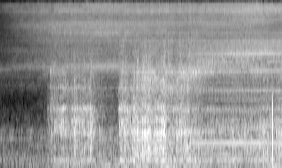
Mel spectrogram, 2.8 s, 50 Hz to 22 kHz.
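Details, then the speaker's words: Final osteotomy drill during dental implant placement on a 3D-printed patient model, run slowly down to the stopper at bone level: low, slow motor hum with a brief pause, then steady running. "Next we take the final drill. Lock it into position and again go back, and we go to the osteotomy site"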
